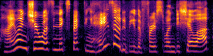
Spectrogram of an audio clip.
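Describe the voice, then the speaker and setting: A woman voicing a tiny, excitable female companion sprite who talks about herself in the third person, in bossy, teasing game dialogue. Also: high voice, brisk, slight background noise, heavily acted. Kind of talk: video game voice acting. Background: loud game music.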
